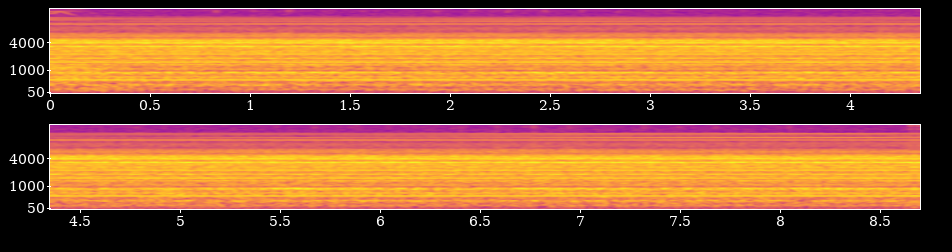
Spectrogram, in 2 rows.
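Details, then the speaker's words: Harvey lathe spindle after new bearings, around 1630 RPM; measured about 57 average versus 64 before. Smooth, even, quieter hum with no knocking or grinding; normal running. "So that is improvement in terms of the sound loudness, let's say, but we'll see how this works out on the video."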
